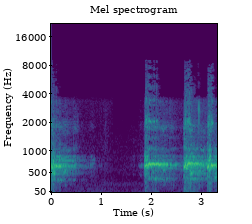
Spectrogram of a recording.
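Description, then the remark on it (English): A dog barks loudly, two sharp bursts of barking after a brief lull, the second breaking into quick back-to-back barks. No one speaks. “Hey, Morty, you have a dog? What's your dog's name?”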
